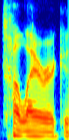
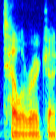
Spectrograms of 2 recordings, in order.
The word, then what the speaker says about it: Telerik: Okay, because I've always heard Telerik is the right way, and somebody go and tell Hanselman that it should be pronounced Telerik, I guess.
